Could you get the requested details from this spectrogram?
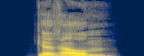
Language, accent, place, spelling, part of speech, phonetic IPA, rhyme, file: German, Germany, Berlin, geraum, adjective, [ɡəˈʁaʊ̯m], -aʊ̯m, De-geraum.ogg
- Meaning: 1. containing much space, considerable (large in amount) 2. lasting some time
